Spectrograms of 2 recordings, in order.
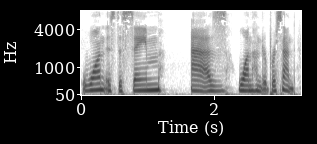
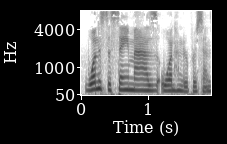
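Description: First: The words are said separately, without linking. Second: The words run together, linked smoothly. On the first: "a lot of my students actually say" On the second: "So this is the linking I'm talking about"

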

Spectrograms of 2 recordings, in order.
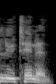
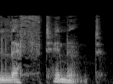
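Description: First: The first syllable sounds like 'loo'. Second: The first syllable sounds like 'lef'. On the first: This is the American pronunciation. "We say lieutenant" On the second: This is the British pronunciation. "The British say lieutenant. They pronounce it lef, con F"

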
